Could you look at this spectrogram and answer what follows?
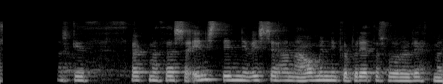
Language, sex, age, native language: Icelandic, female, 40-49, Icelandic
